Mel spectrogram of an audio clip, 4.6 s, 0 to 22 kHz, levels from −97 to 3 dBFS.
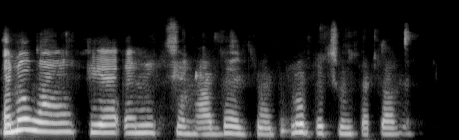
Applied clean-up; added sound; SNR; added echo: neural mask model Resemble Enhance denoiser.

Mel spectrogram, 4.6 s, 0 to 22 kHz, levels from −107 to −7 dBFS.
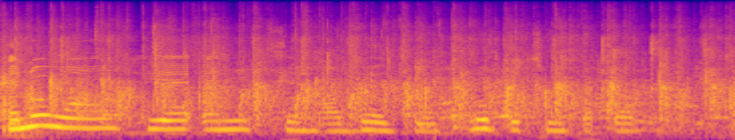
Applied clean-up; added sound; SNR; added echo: none; Applause; 4 dB; none.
